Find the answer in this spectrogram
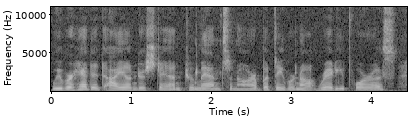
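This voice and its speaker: A woman with a very deep, low voice and a dark, mellow tone talks at a moderate pace with ordinary pitch variation. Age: 80s+. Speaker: internment camp survivor. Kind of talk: interview. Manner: halting with many fillers.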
